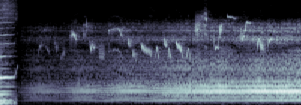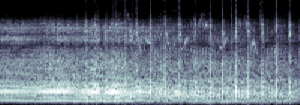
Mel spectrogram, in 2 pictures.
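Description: Small birds chirping in short calls for the first few seconds, over a steady low hum that slowly grows louder; a run of quick ticks joins in the second half.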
